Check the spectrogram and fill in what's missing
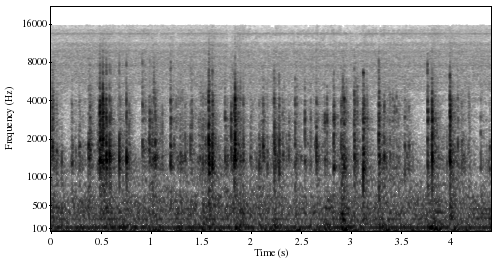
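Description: A full-size black plastic computer keyboard with hollow keys, resting on a wooden desk, is typed on very rapidly with the long nails and fingertips of both hands. A dense, uneven stream of short, bright plastic clicks and clacks plays over a faint steady low hum, with each keystroke dying away almost instantly.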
